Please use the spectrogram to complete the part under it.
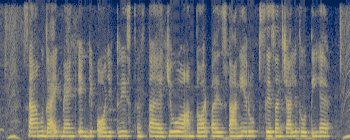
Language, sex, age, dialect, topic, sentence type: Hindi, female, 18-24, Kanauji Braj Bhasha, banking, statement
